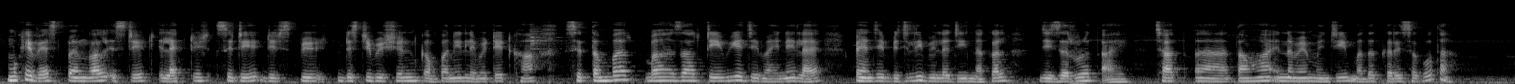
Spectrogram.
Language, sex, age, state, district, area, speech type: Sindhi, female, 60+, Rajasthan, Ajmer, urban, read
